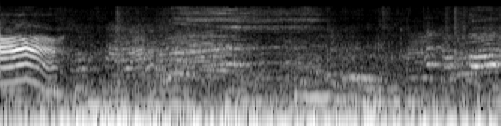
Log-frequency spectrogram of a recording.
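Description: Children playing and calling out around a swimming pool: a child's high-pitched shout trails off about half a second in, followed by scattered distant children's voices over a steady low rumble.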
